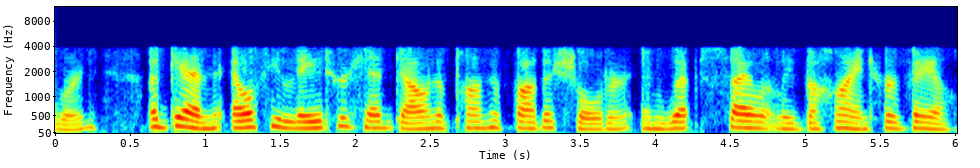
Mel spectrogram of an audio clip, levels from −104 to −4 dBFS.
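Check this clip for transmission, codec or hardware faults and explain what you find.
The clip shows one fault, present across its whole length: tandem speech coding.

Tandem speech coding, throughout. The speech was decoded and re-encoded by two low-rate speech coders in sequence, with the second working on the first's already damaged output. The sound points to an iLBC stage followed, across a G.711 link, by G.723.1 at around 6.3 kbit/s. The errors compound, leaving the speech rough, muffled and warbling, with nothing above about 3.8 kHz.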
